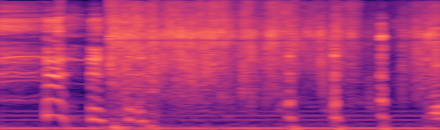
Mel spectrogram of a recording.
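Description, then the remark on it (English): Paper being crumpled aggressively: dense, crackling bursts of crinkling noise with sharp snaps scattered throughout, fairly loud and continuous over a couple of seconds, with no talking. “Just aggressively crumpling that paper.”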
